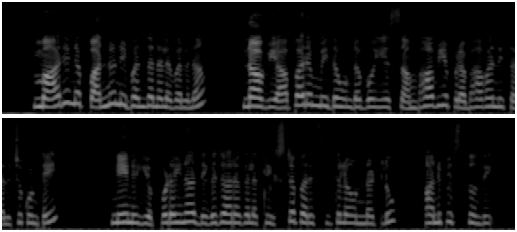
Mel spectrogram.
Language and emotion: Telugu, fearful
